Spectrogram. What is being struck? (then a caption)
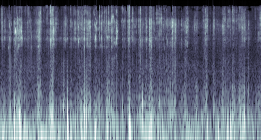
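Glitter-coated Christmas ball. Fingertips scratch and rub across the rough surface of a red glitter-coated hollow Christmas ball held in both hands close to the mic. The result is a dense, continuous gritty scratching with a bright, hissy top and low thumps from the handling. Short crackly bursts keep coming throughout, with no clean pauses between them.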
